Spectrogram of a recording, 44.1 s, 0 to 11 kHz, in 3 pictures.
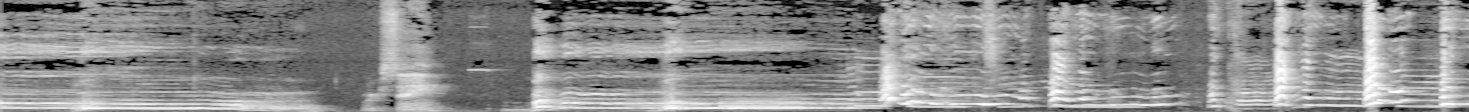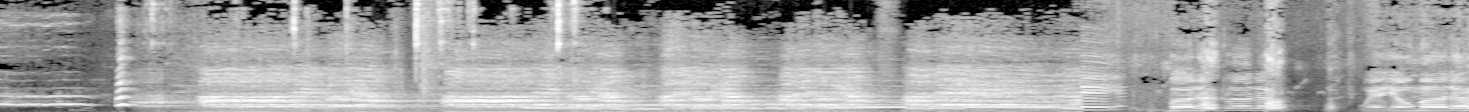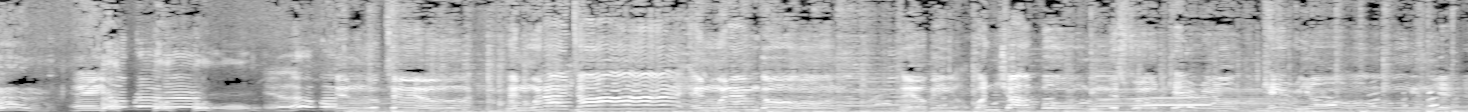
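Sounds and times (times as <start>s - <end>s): dog long unbroken howl: 0.0s - 3.2s, 5.5s - 16.1s, 23.2s - 24.2s, 40.1s - 43.7s
dogs howling and yipping: 0.0s - 3.2s, 5.3s - 16.2s, 19.8s - 24.3s, 29.2s - 32.8s, 39.1s - 44.0s
music: 16.1s - 25.5s, 32.8s - 44.0s.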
